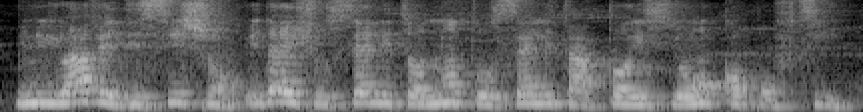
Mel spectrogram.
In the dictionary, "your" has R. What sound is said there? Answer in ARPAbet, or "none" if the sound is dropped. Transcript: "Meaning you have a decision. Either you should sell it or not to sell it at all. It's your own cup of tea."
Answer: W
